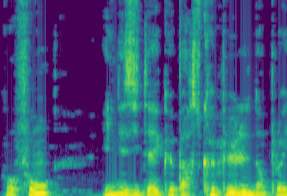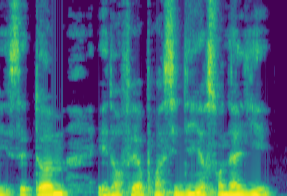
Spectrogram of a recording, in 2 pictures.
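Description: A man narrating a novel as an audiobook in a measured, literary way. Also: lowish voice, fairly even intonation, warm tone, breathy edge. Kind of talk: scripted storybook narration.

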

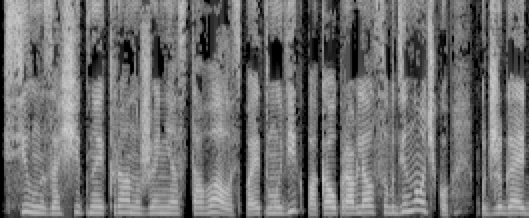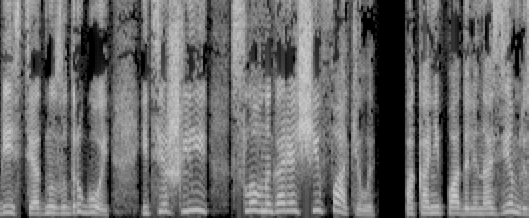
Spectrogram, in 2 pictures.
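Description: A woman narrating a first-person fantasy audiobook in an expressive, emotional way. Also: mid-range voice, no echo, clean studio sound.

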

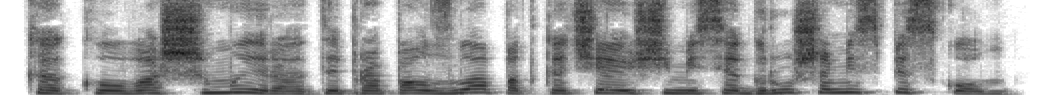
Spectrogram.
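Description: A woman voicing a cruel, sneering female drill instructor in an audiobook, spitting out insults slowly and with contempt. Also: a little high, dry recording, clean studio sound, close to an everyday voice. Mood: contemptuous. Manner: slow, spat-out insults, contemptuous. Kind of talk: audiobook character voice.

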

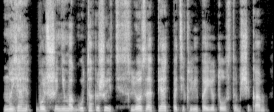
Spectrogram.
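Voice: mid-range voice, unhurried, mellow, dry recording. Reader doing a plaintive tearful patient woman, childlike, dry close sound. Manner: plaintive, pleading. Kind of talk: audiobook character reading.

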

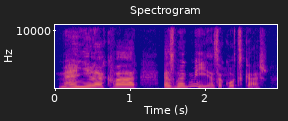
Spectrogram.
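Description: A man's voice: on the high side, animated, vocal fry, no echo. A man reading a story aloud, voicing a shy, tearful little village boy who talks earnestly in a dialect-tinged, childlike way. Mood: eager. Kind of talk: literary reading.

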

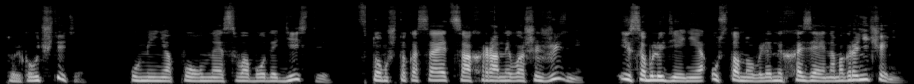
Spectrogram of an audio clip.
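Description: A cocky, mocking male dragon guard speaks low and unhurried, as a woman narrator puts him on. The voice sits well below her own and stays level and self-satisfied. The recording is close and dry. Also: dry recording, lightly acted. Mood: smug. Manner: low, smug and calm.

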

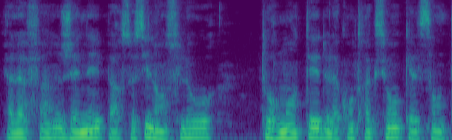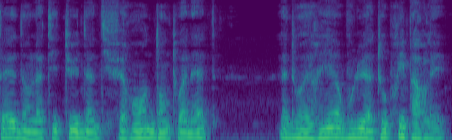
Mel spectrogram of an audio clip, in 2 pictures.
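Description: A male audiobook reader narrates a classic novel from a script, keeping his storytelling calm and steady. His voice sits fairly low and has a husky quality.

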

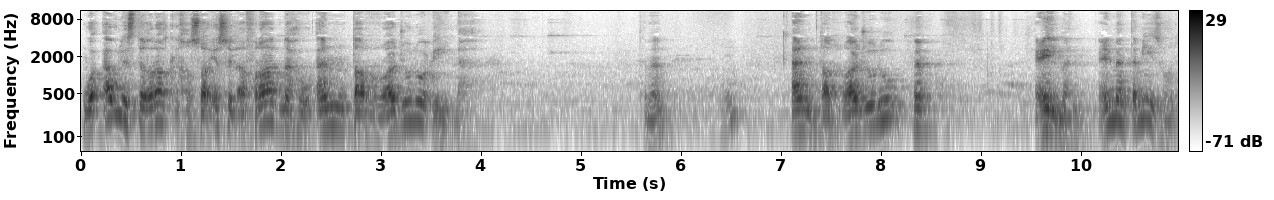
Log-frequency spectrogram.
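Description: A man teaching Arabic grammar in a classroom, explaining patiently and often checking that students follow. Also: mid-range voice. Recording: echoey classroom, faint background noise.

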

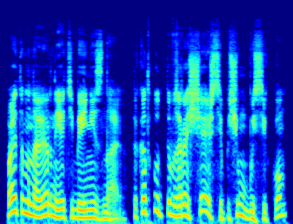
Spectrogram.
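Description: A man's voice: fairly high pitch, big pitch swings, rapid-fire, no echo, studio quality. A man reading an audiobook and voicing a sly, chatty driver in his thirties who teases and questions. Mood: probing. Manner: chatty, teasing, probing.

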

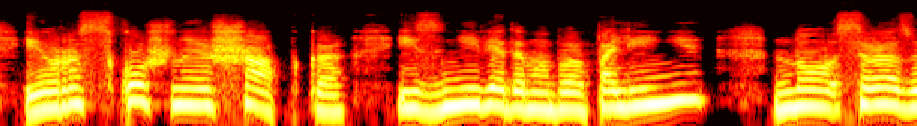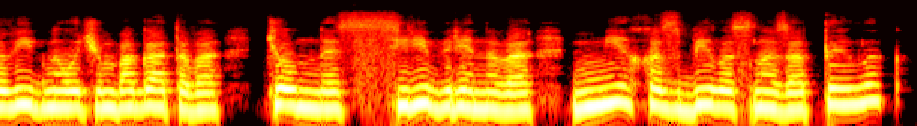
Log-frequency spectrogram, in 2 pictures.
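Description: A woman reading a novel aloud as audiobook narrator, steady and expressive. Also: mid-range voice, dry recording.

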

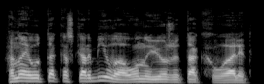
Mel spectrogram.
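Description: A man reading a novel aloud and voicing an excitable young man who pleads and defends himself in a raised, plaintive voice. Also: mid-range voice, fast talker, no room sound, clean studio sound, natural voice. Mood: plaintive, insistent. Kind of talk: audiobook character reading.

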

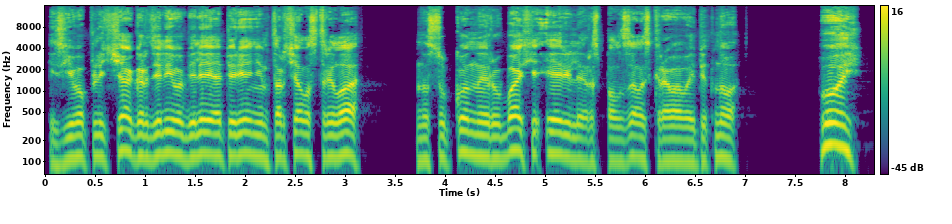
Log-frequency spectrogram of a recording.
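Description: A man reading an audiobook in a steady, measured way. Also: mid-range voice. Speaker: audiobook narrator. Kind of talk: scripted audiobook narration.

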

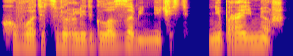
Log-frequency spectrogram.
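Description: A man voicing a huge, contemptuous male thug in an audiobook, speaking in slow, low, growling threats. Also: lively intonation, no echo, studio quality, lightly acted. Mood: menacing. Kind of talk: audiobook character voice.

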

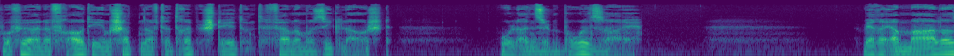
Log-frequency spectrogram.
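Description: A man narrating a literary story for radio in a calm, measured way. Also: sits low, slightly rough, dry recording.

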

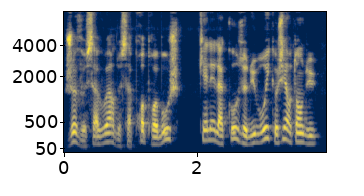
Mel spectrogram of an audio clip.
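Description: A man's voice: mid-range voice, sing-song, normal speed, vocal fry, warm tone, slightly rough, full character voice. A man voicing a wrathful, tyrannical prince who speaks in a commanding, contemptuous way. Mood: threatening.

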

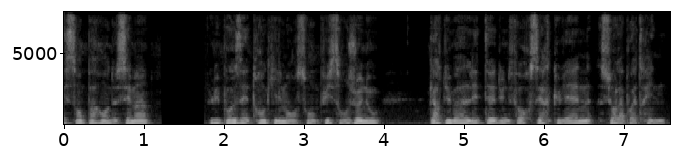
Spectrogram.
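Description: A man reading a seafaring novel aloud as narrator, measured and steady. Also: lowish voice, husky. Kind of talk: audiobook reading.

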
